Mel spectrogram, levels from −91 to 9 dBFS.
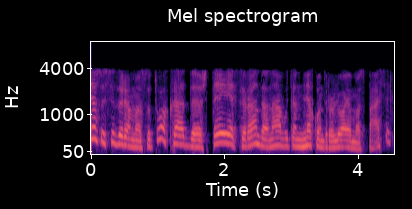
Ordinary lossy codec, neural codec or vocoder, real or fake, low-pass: AAC, 16 kbps; none; real; 7.2 kHz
